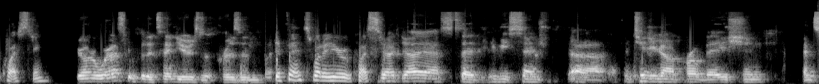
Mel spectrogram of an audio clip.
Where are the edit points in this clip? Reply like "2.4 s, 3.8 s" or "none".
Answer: 2.7 s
